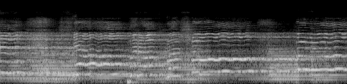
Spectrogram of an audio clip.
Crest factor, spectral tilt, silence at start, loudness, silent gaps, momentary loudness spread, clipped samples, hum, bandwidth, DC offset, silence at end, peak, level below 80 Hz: 12 dB; -3.5 dB/octave; 0 s; -15 LUFS; none; 3 LU; under 0.1%; none; 12.5 kHz; under 0.1%; 0 s; -4 dBFS; -50 dBFS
